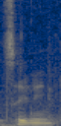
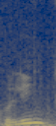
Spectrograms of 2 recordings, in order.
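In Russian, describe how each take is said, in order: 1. Название начинается со звука 'ts'. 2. Название начинается со звука 'k'. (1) "Правильно произносится Целинь" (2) "кто говорит Кулинь, говорит неправильно"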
